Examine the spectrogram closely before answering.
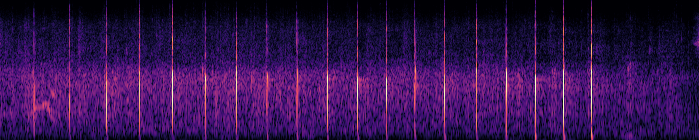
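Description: A man claps his hands steadily, close by.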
